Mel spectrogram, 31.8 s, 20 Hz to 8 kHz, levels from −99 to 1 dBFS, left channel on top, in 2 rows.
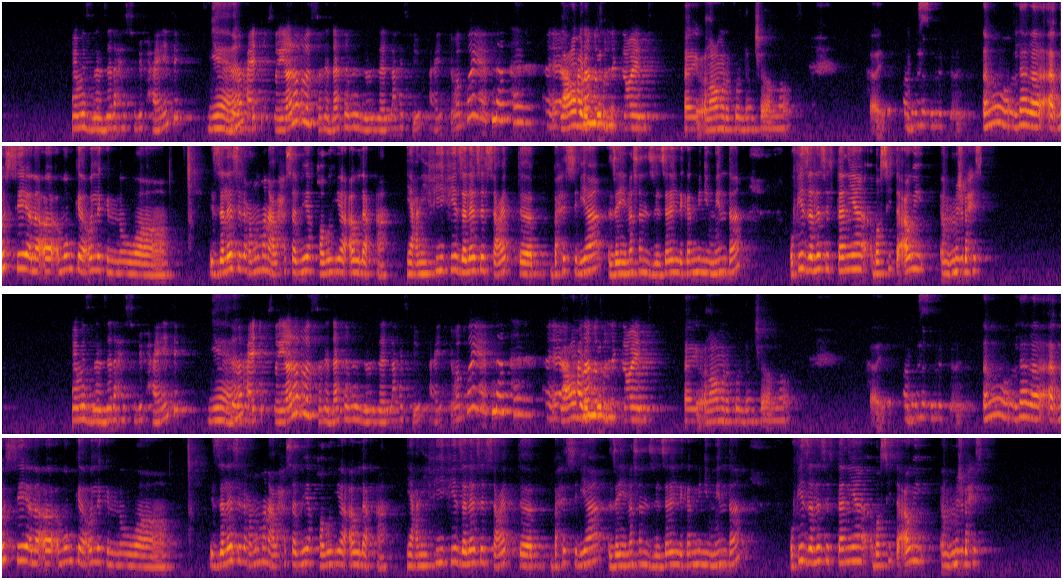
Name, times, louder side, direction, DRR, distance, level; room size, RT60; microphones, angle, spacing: voice 1, 1.0-2.7 3.4-3.8 4.1-9.7 13.5-14.5, equal, ahead, 1.5 m, -35 dB
voice 2, 3.1-3.6 7.7-7.9 8.4-9.2 10.2-11.8 12.2-12.4 13.0-13.7 14.7-18.5 19.0-21.7 22.0-27.0 27.7-30.6, left 4 dB, 75° left, 1.0 m, -32 dB
29.5 x 16.5 x 6.1 m
head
